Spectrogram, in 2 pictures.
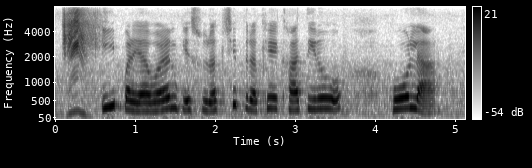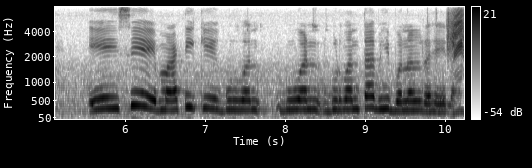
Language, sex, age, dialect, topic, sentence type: Bhojpuri, female, 18-24, Southern / Standard, agriculture, statement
